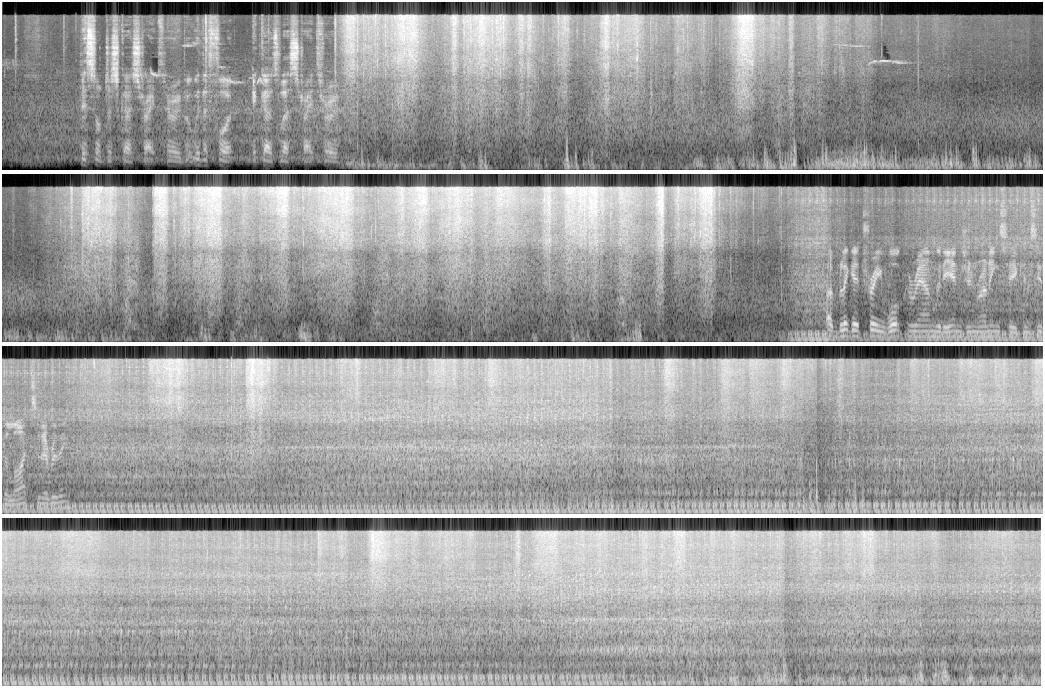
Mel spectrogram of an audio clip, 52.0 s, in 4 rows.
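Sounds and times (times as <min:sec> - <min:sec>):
motorcycle engine idling: 0:22.7 - 0:52.0.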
